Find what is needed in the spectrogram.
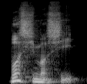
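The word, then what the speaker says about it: もしもし: And as you can see, I wrote that um the first mo is highest pitch. Uh like high pitch and then the rest is low pitch. Moshi moshi. Moshi moshi.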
